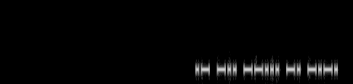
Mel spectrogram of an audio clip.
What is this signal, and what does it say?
Morse code, heard as a keyed tone, about 46 wpm, 700 Hz. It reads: AD7NC
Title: USA Call Signs - 5 Characters - Repeated 3x - 45wpm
